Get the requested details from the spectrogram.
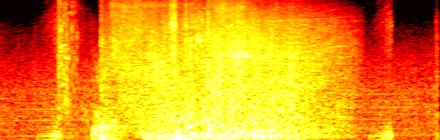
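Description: A turbo boost whooshes loudly.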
